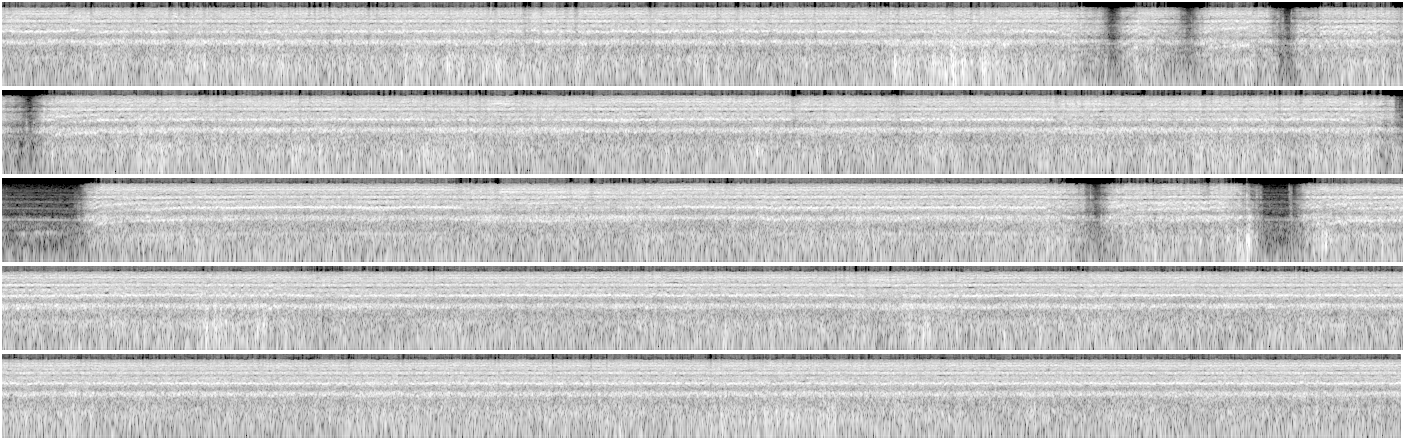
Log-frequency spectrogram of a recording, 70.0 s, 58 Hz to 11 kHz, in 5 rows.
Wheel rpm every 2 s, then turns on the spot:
230, 230, 230, 230, 230, 120, 100, 160, 230, 230, 230, 230, 230, 190, 80, 220, 220, 230, 210, 150, 120, 210, 230, 230, 230, 230, 230, 230, 230, 230, 230, 230, 230, 230, 230.
none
